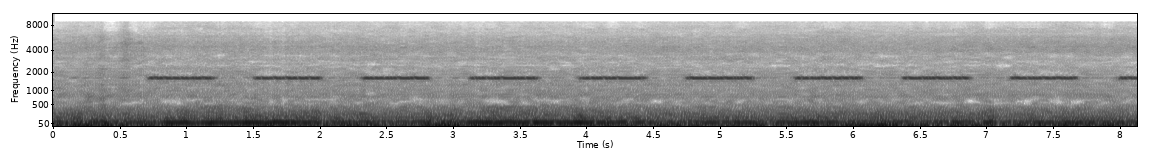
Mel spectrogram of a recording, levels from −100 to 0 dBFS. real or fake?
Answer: fake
